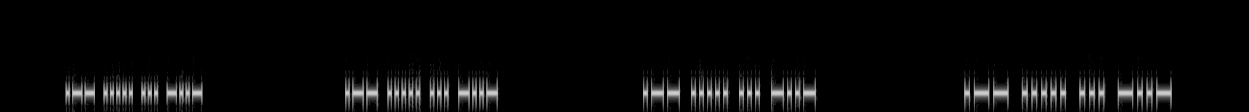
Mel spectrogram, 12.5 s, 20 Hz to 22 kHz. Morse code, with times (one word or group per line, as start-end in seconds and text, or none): 0.7-2.0 W5SX
3.5-5.0 W5SX
6.4-8.2 W5SX
9.6-11.7 W5SX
